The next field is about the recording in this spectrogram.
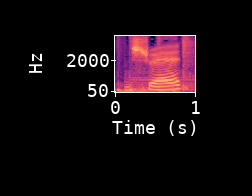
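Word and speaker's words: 学: in Chinese the word learn is pronounced sh meaning to learn something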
